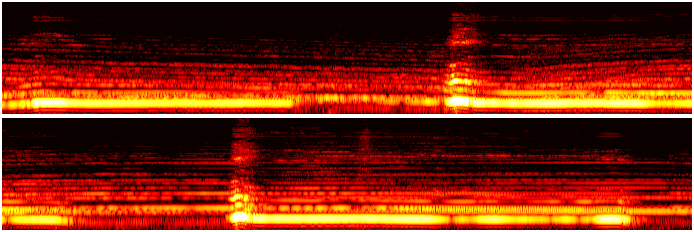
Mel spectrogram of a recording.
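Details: Bloodhound coonhound Pluto howls with a tornado siren sounding from a phone: long, sustained howls held at a steady pitch, broken by sharp breaks at about three and a half and seven seconds, the siren droning beneath.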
